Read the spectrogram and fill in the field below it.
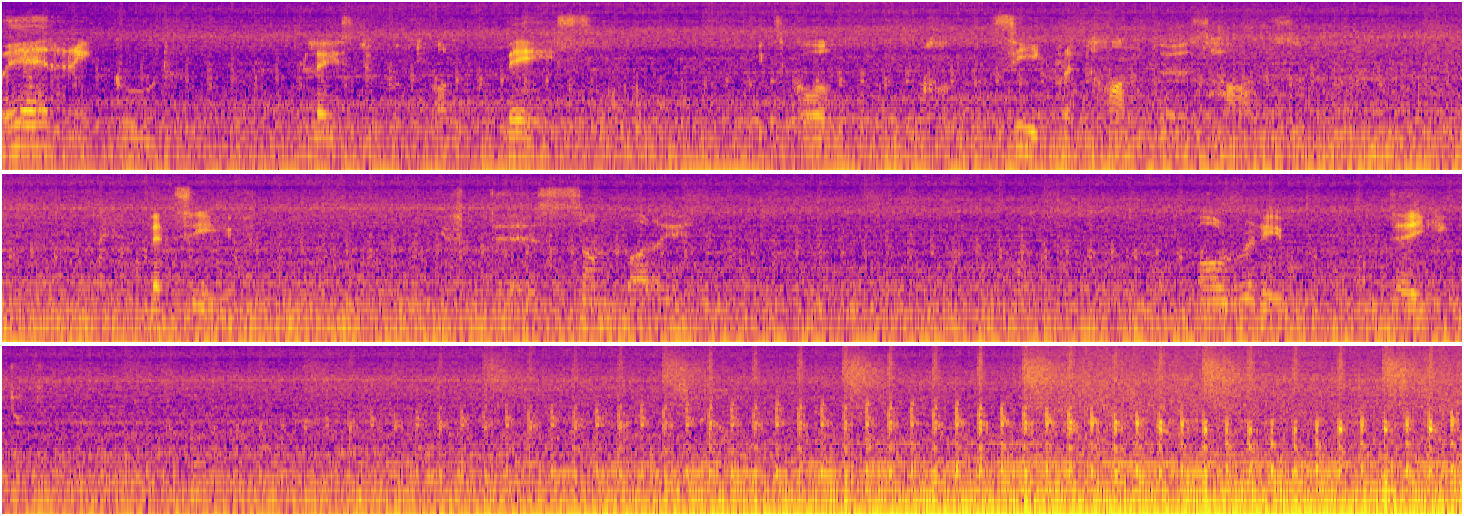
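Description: A car engine hums steadily and grows louder toward the end.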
